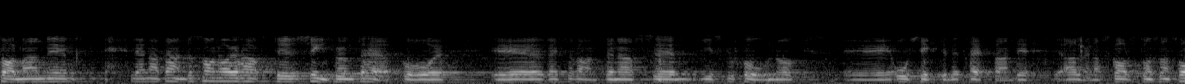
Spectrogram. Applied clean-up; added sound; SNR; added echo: none; none; none; reverberation time 1.8 s.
